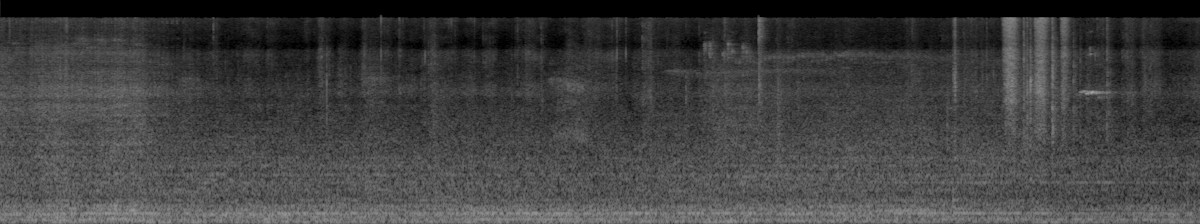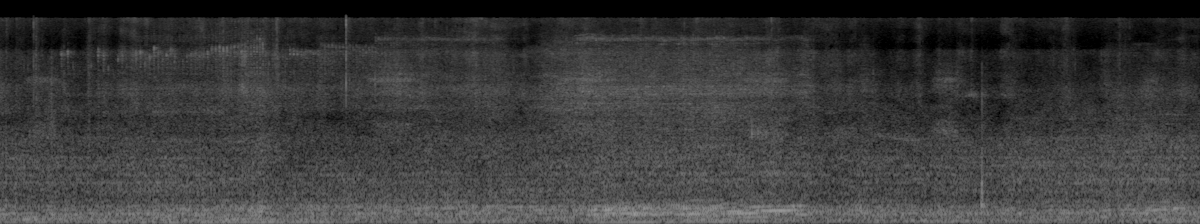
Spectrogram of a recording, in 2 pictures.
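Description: Gloved fingers rub cotton softly against skin.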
